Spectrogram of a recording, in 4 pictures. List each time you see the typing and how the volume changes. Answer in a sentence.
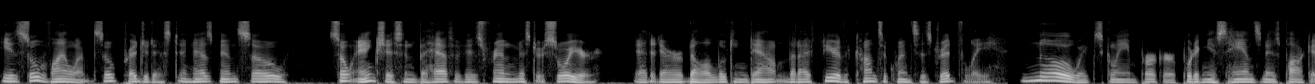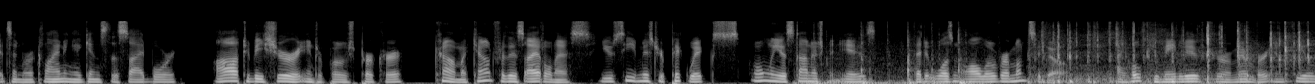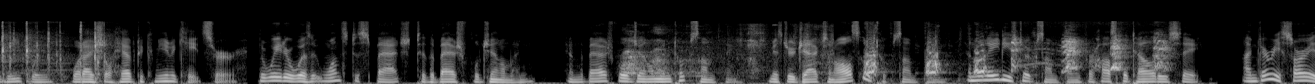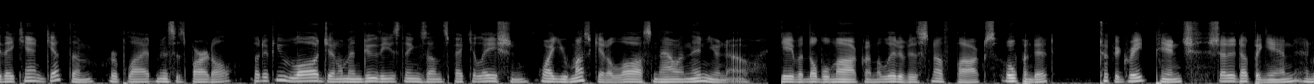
The typing can be heard from 21.1 to 27.4 s, getting louder.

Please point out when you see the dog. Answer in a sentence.
The dog can be heard from 32.5 to 38.0 s.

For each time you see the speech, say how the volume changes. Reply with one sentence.
You can hear the speech from 0.0 to 52.5 s, at a steady volume.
